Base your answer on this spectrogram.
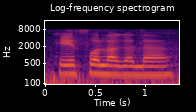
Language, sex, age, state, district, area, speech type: Kannada, female, 30-45, Karnataka, Bidar, urban, spontaneous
